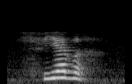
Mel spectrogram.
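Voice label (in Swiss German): "fiewer", Alsatian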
